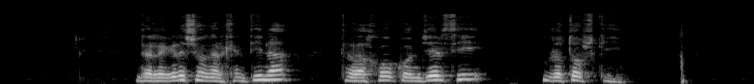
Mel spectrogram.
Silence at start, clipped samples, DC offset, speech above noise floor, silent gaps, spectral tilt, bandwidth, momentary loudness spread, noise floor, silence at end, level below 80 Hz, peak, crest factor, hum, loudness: 1.35 s; under 0.1%; under 0.1%; 51 dB; none; -6.5 dB/octave; 11.5 kHz; 19 LU; -72 dBFS; 0.7 s; -64 dBFS; -6 dBFS; 16 dB; none; -22 LUFS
